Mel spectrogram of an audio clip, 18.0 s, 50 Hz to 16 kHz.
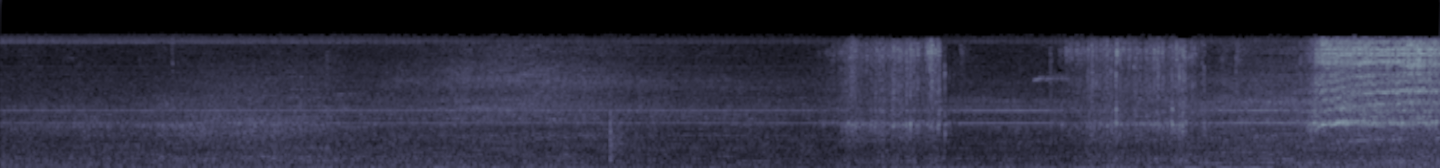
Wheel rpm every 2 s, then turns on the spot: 0, 0, 0, 0, 0, 10, 10, 20, 120.
10-12 14-16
